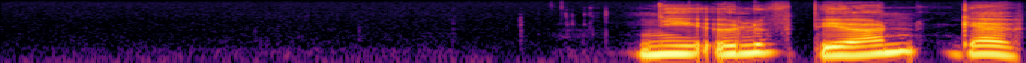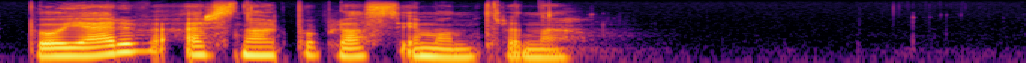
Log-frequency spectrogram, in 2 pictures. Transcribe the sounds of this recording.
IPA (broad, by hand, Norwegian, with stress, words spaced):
ˈnyː ˈʉlʋ ˈbjøːɳ ˈɡɑʉp ˈoː ˈjæɾʋ ˈæːɾ ˈsnɑːʈ ˈpoː ˈplɑs ˈiː ˈmʊntɾənə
